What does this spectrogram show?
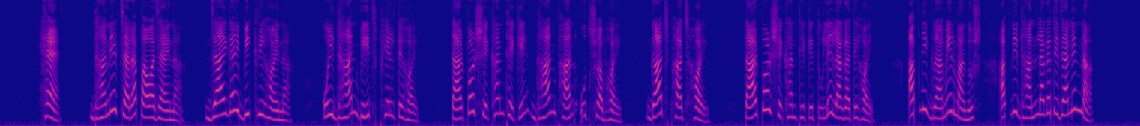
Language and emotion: Bengali, neutral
